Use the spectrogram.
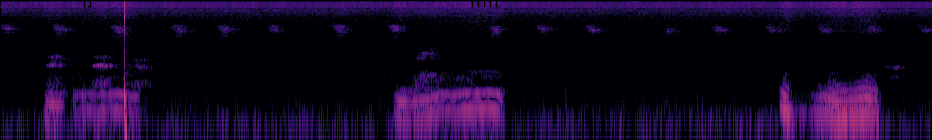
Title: FatboiKat Snores Lawd! 😬 zźźzź He's not letting me sleep!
